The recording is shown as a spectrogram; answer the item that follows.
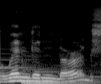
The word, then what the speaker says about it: Lindeberg: I would say last name's pronounced Lindenberg, spelt L I N D E B E R G, studied the inhabitants of, spelt K I T A V A.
